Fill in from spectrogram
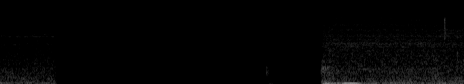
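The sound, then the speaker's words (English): Steady, airy hiss of a fan blowing air from a vent directly down onto a person, broad and constant, dropping out abruptly for a few seconds of silence before returning slightly louder. No one speaks. “This damn fan is blowing directly on top of me. So that's why you always hear like a slight hiss.”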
